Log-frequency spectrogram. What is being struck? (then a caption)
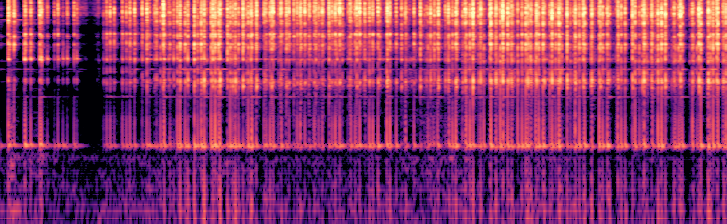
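Stainless steel insulated bottle with a coated surface and metal cap. Long manicured nails tap and scratch along the side of a medium, hollow stainless steel insulated water bottle with a white marble-pattern coating and a metal cap. The result is a fast, uneven stream of bright, dry clicks with a brief pause early on, each tap dying away almost at once over a faint steady low hum.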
